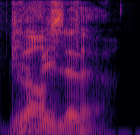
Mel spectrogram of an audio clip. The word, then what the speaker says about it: Gloucester: Les Anglais disent Gloucester.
